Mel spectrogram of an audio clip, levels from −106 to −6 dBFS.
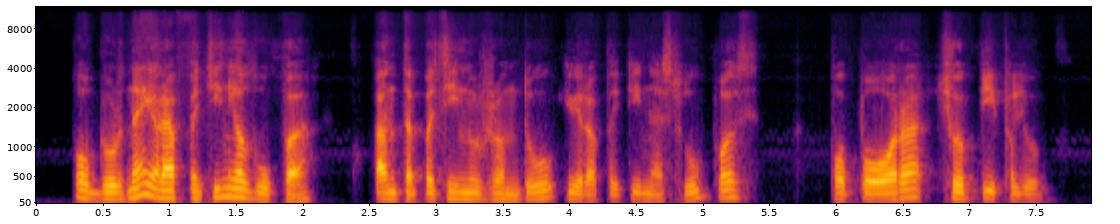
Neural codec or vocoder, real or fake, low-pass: codec, 16 kHz in and 24 kHz out, 0.6 kbps, FocalCodec, streaming, 4096 codes; fake; 10.8 kHz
